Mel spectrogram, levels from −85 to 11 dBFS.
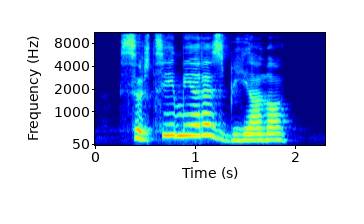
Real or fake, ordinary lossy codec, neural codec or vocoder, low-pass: fake; none; autoencoder, 22.05 kHz, a latent of 192 numbers a frame, VITS, trained on one speaker; none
